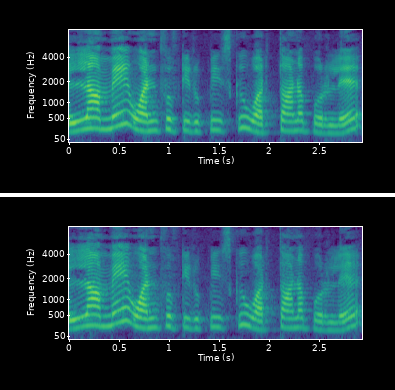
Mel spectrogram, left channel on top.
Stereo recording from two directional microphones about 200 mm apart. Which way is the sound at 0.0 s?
10° left (ahead or behind).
